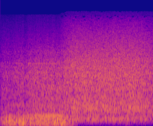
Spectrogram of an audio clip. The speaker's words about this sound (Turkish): Van'da karların erimesi Muradiye Şelalesi'ni coşturdu. Kışın donan şelale görsel şölen oluşturdu.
